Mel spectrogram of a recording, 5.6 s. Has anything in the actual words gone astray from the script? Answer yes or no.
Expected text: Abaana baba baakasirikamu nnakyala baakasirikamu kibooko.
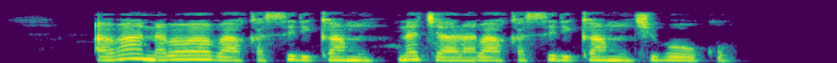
no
